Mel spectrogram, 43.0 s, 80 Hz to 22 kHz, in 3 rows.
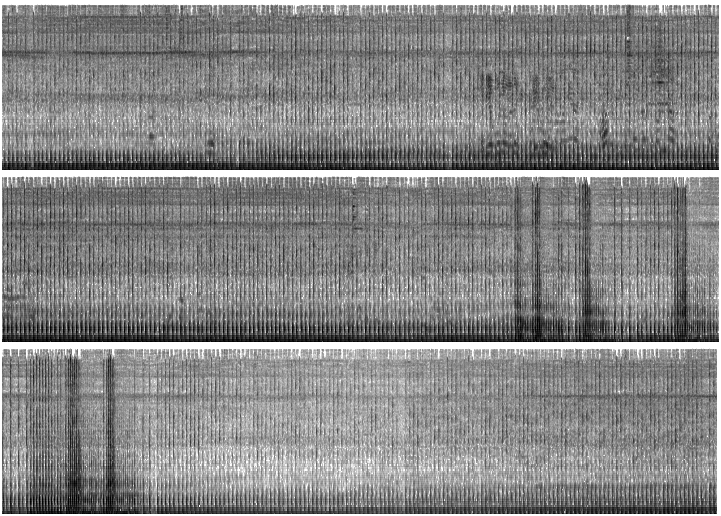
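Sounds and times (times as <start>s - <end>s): motorcycle engine idling: 0.0s - 42.9s.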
